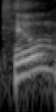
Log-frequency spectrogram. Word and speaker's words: Till: We have Franchesco and if I pronounce this correct is it Till? Is that correct?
